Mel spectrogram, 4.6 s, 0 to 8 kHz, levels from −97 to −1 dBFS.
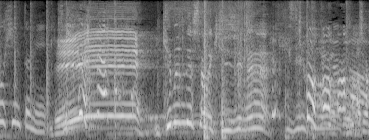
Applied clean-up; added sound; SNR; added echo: none; Computer keyboard; 13 dB; none.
